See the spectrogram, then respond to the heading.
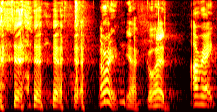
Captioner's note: chuckles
